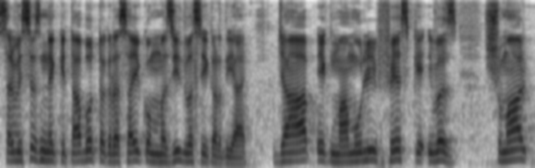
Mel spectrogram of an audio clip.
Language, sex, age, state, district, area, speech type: Urdu, male, 18-30, Uttar Pradesh, Saharanpur, urban, spontaneous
